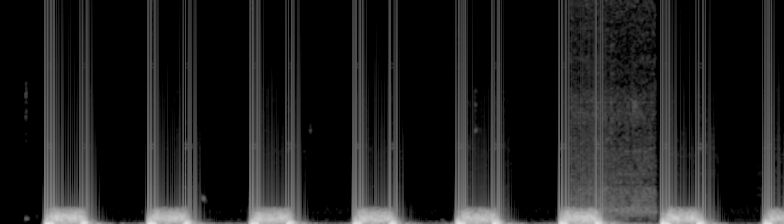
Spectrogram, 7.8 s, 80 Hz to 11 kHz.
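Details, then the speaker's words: Holosystolic regurgitant murmur at a regular rate near 58/min: a constant blowing murmur filling nearly all of systole between S1 and S2, from valvular regurgitation of blood from ventricle to atrium or between the ventricles. "um sopro holossistólico ou seio está entre b1 e b2 acompanhado praticamente toda a sístole sendo constante"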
